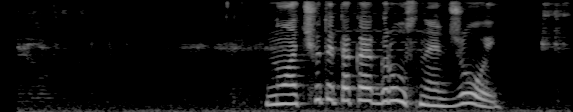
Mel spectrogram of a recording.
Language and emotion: Russian, neutral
